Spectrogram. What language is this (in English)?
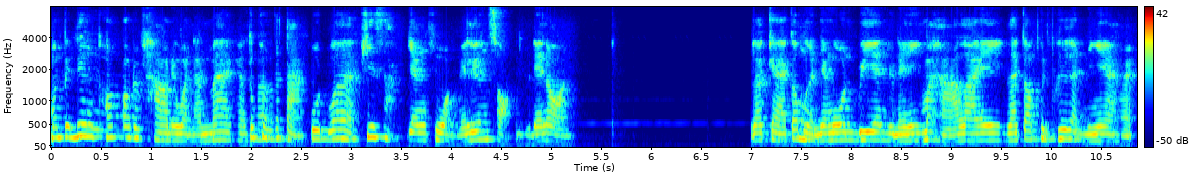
Thai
